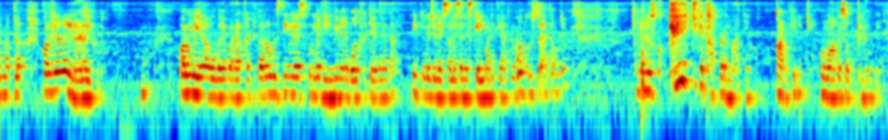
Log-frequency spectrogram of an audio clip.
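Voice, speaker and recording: A young woman talks fast and chattily to her viewers, spinning stories in an animated, familiar way. Her voice sits mellow and dark in tone. An echoey room surrounds her, with a faint background hum. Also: mid-range voice. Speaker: vlogger. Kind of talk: casual storytelling to camera.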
